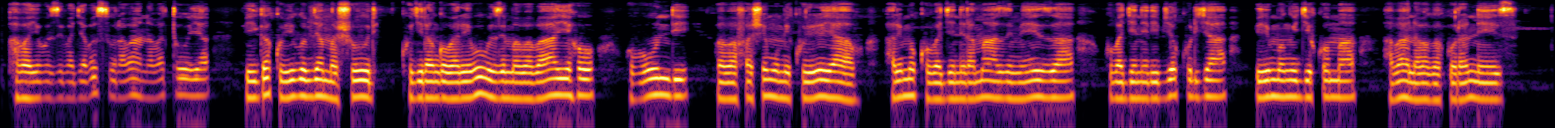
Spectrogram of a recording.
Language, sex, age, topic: Kinyarwanda, male, 25-35, health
